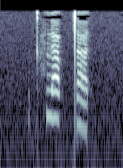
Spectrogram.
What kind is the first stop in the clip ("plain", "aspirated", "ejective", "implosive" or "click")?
aspirated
